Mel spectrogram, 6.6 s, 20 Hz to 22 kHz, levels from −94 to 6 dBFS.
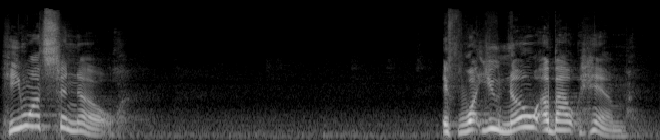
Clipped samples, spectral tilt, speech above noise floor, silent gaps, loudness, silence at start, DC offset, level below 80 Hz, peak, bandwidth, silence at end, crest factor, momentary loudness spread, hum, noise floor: under 0.1%; -5.5 dB/octave; 36 dB; none; -25 LUFS; 0.05 s; under 0.1%; -66 dBFS; -8 dBFS; 17 kHz; 0.3 s; 20 dB; 14 LU; none; -60 dBFS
